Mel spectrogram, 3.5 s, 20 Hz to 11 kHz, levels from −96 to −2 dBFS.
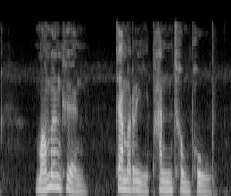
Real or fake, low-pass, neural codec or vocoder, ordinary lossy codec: fake; 7.2 kHz; codec, 16 kHz, 8 kbps, FunCodec, trained on Chinese and English, 25 frames a second; AAC, 64 kbps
